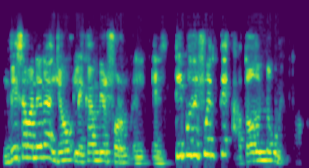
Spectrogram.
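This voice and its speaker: A man teaches a class, his voice sitting fairly high for a man. He explains each step patiently and keeps checking that students follow. The audio is dull and muffled, as if it came through a lo-fi call. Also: big pitch swings, moderate pace. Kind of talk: online class instruction.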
